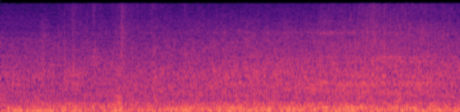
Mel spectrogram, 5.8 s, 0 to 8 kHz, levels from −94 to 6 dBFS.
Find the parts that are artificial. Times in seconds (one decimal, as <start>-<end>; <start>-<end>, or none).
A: 0.0-1.9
